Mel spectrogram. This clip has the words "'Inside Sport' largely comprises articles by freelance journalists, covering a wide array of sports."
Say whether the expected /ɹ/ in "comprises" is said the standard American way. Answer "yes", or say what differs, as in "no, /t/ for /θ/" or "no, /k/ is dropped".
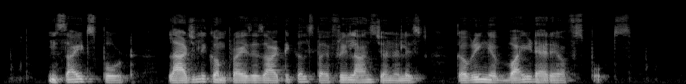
yes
